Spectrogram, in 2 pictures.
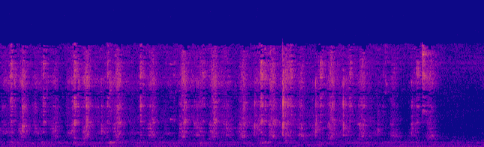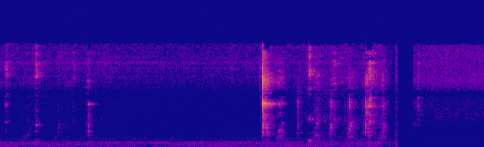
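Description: Faint, quick clicking and rubbing from a Dr. Drop hand-pump leak tester being stroked to pressurize a PC water-cooling loop for a leak test. There is one sharper click about ten seconds in, and the sound cuts off just before the end.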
